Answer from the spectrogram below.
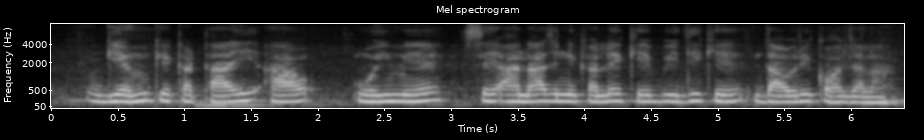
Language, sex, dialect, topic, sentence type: Bhojpuri, male, Southern / Standard, agriculture, statement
